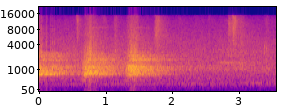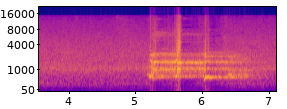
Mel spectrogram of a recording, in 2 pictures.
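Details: Barking dogs at a lot, two spaced barks early, then a quick cluster of three to four harsh, yelping barks after five seconds, with faint background noise between.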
